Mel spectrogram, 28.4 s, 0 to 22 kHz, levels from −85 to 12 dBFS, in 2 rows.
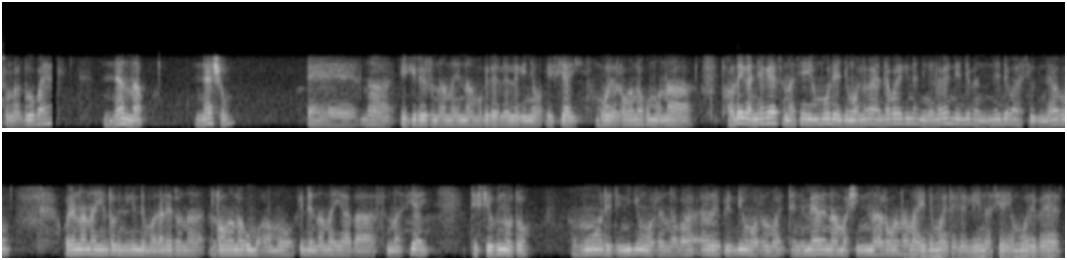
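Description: Packet loss with pitch repetition occurs at 0.62 to 0.70 s and again at 5.34 to 5.36 s. The receiver loops the last pitch period over each gap: the 80 ms loss, which suggests about four packets, sounds like a buzzy held tone fading out, while the 20 ms one is a brief, slightly sustained buzz.

Overlap-add ripple runs from 26.2 s to the end. The frames are rejoined with overlapping windows whose gains don't sum evenly, so the level dips by about 11 dB at a rate of around 200 Hz. The result is a metallic buzz with extra tones around each note over the narrow telephone-band sound of the G.711 line.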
